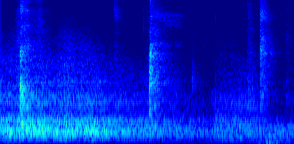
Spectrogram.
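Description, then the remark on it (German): Three loud, sharp explosive bangs from fireworks go off at irregular intervals outside, each ringing out briefly over a constant low rumble of background noise. “Das hört sich nicht an wie Feuerwerk. Das ist ein aggressives Feuerwerk.”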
